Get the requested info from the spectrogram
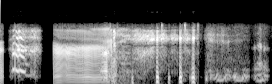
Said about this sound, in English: Rambo snoring. What is it? Rambo is snoring. I can just hear him.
